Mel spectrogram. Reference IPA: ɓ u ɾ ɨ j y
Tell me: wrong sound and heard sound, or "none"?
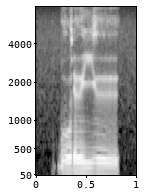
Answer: y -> ɨ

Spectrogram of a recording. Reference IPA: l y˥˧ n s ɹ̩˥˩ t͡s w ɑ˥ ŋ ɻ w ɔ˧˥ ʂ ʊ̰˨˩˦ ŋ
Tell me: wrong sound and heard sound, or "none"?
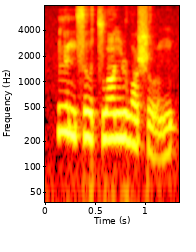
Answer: none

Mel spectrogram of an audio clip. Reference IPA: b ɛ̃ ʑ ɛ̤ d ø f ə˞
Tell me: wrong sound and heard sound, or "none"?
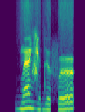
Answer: none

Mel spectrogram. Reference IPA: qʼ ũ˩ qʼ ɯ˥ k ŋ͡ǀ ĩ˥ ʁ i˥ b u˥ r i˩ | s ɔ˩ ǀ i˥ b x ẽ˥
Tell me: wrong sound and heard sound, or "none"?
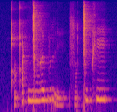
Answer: none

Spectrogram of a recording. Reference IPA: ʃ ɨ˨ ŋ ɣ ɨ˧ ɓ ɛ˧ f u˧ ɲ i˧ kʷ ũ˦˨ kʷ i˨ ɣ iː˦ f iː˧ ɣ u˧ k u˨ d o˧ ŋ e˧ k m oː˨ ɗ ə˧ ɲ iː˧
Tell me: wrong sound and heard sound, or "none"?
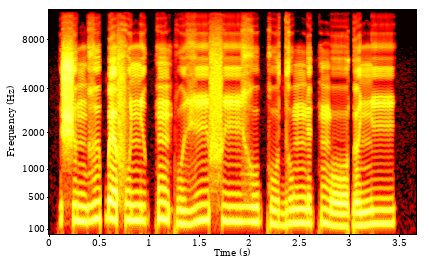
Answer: o˧ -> u˧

